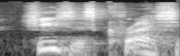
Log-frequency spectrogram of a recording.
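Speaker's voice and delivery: understated scream of disbelief; tortured amazement. A narrator's reading. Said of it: "screamed at Arfie in tortured amazement".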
